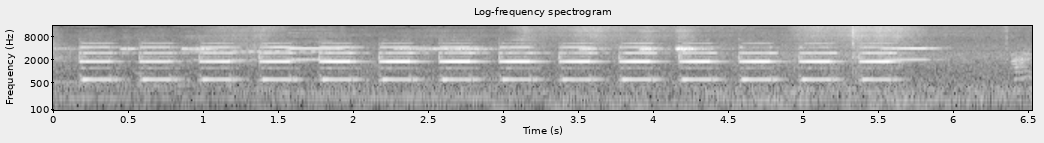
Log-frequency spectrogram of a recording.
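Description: ATM beeping steadily, about two and a half short electronic beeps a second for some five seconds, then stopping near the end. The beeps come as the machine rejects the debit card as blocked.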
